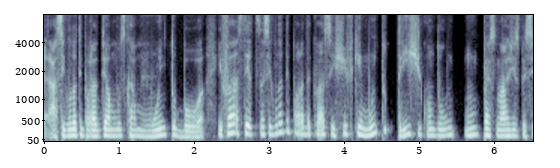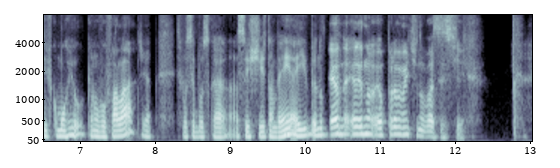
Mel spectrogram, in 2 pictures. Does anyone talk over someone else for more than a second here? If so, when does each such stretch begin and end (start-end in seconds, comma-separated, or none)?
none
